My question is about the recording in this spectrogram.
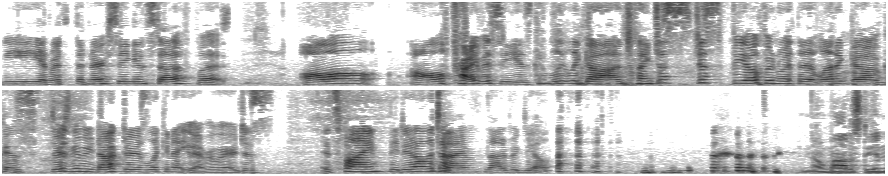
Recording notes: The audio quality isn’t perfect.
